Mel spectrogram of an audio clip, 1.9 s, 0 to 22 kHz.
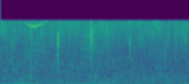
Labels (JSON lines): {"label": "biophony, dolphin", "recorder": "SoundTrap 500"}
